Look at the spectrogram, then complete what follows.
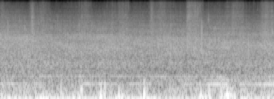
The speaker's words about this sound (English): You also hear the fountain too, so walk around one.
